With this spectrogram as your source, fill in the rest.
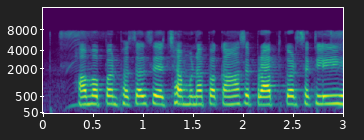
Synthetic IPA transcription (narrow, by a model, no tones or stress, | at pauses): həməpənpʰəsəlseətːʃʰamunapəkəɦãsẽpɾap̚t̪kəɾsəkli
